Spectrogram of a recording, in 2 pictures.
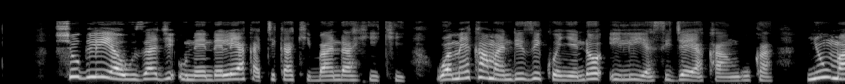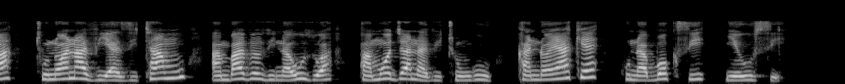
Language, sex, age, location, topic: Swahili, female, 25-35, Mombasa, finance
